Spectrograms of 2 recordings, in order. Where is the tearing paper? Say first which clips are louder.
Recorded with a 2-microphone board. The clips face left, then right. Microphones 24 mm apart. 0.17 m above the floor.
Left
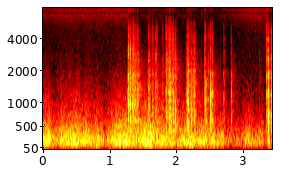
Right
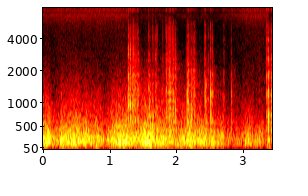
Left 2 dB; 25° left (ahead or behind).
